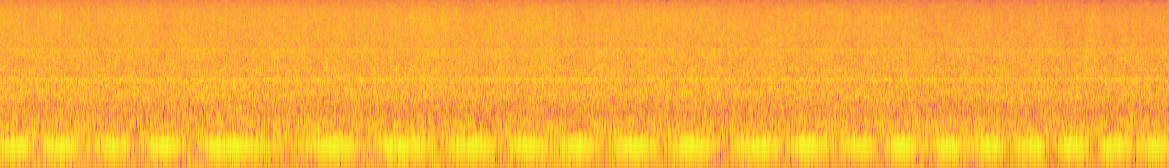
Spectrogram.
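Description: Heavy rain pours steadily onto a wet street.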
